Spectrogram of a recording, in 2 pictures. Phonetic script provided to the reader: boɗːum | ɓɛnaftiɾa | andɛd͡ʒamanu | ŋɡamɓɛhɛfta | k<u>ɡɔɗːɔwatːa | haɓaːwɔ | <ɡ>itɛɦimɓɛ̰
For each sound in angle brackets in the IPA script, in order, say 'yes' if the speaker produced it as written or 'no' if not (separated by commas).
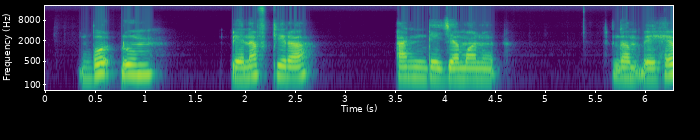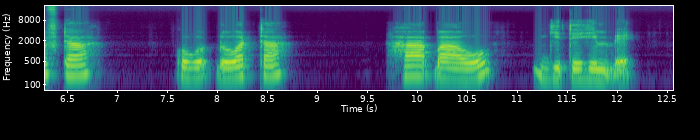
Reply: no, yes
